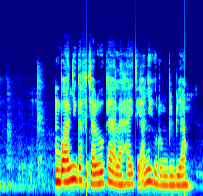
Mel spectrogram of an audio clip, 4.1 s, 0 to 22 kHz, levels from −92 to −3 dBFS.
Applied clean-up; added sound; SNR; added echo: none; none; none; none.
